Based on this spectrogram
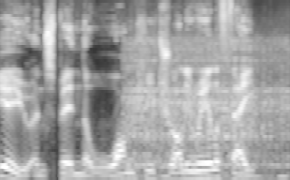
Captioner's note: wheel spinning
